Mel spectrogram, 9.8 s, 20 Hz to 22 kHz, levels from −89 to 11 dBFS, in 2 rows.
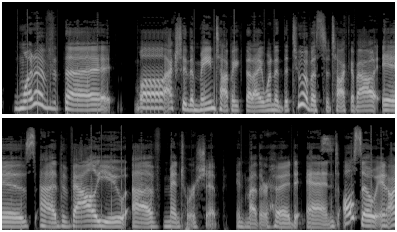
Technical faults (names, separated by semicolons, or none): periodic USB or driver dropouts; repeated frames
